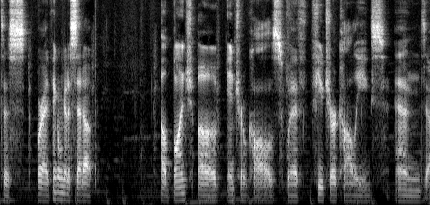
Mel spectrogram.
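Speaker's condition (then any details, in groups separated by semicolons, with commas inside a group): No condition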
